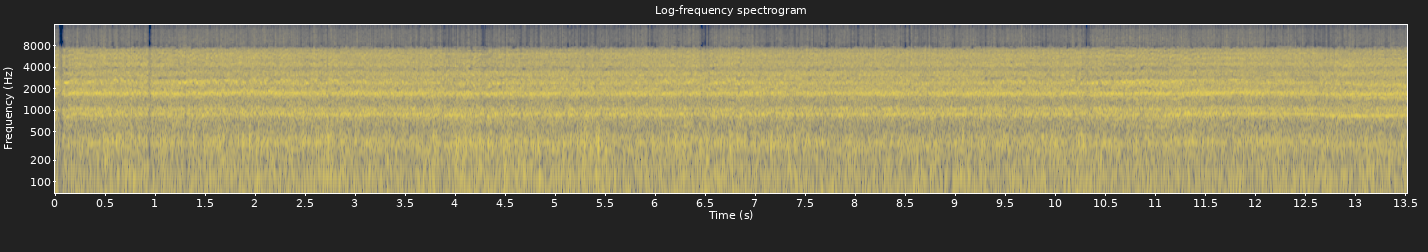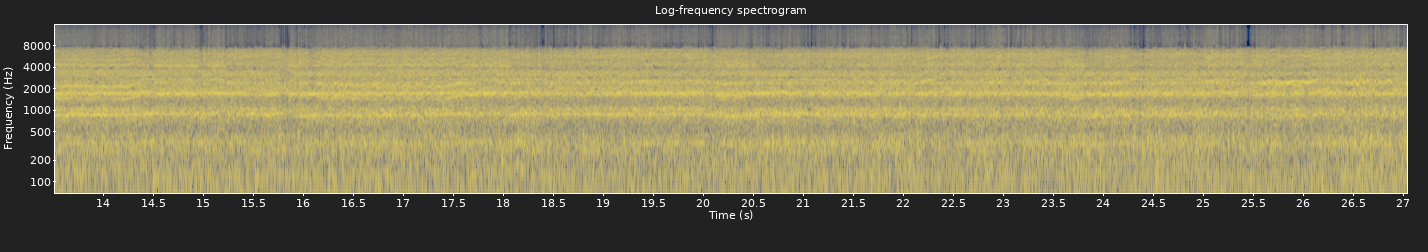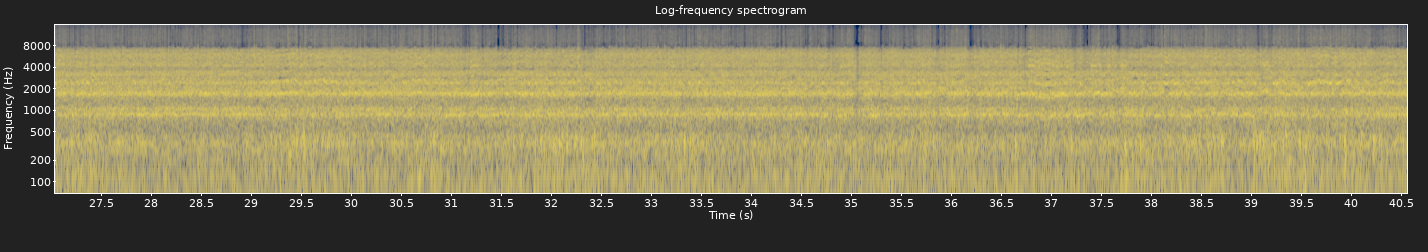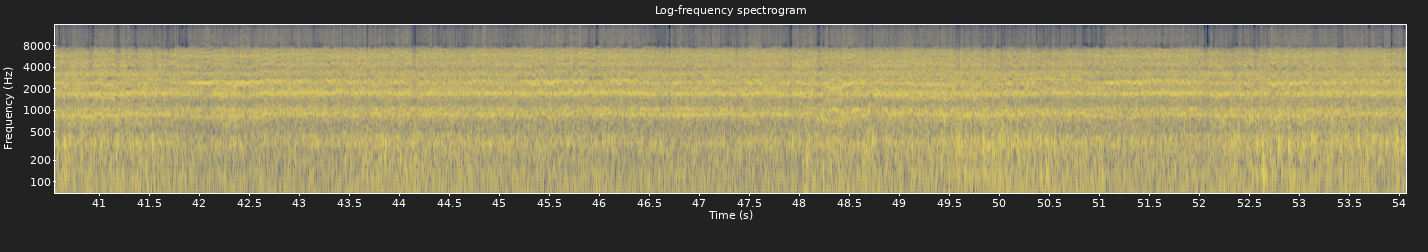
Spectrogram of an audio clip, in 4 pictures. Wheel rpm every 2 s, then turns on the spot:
230, 230, 230, 230, 230, 220, 220, 230, 220, 230, 230, 230, 230, 230, 230, 230, 230, 230, 230, 230, 230, 220, 230, 230, 220, 230, 230.
none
